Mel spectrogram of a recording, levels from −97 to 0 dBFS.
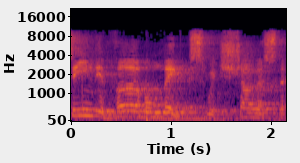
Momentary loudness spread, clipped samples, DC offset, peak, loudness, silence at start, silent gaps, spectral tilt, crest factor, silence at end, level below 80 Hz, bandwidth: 3 LU; under 0.1%; under 0.1%; -16 dBFS; -32 LUFS; 0 s; none; -2 dB/octave; 18 dB; 0 s; -60 dBFS; 10 kHz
